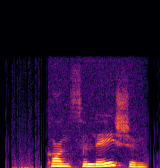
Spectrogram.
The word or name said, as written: consolation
